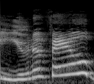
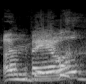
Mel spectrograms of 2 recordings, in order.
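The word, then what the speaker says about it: Univeil: They say Univale, but I keep pronouncing it Unveil because that's what it looks like, but it's Univale.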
